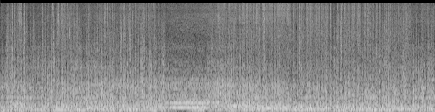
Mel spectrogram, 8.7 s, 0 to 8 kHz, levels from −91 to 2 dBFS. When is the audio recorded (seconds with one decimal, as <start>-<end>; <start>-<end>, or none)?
0.0-8.7

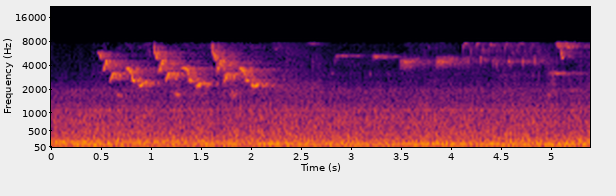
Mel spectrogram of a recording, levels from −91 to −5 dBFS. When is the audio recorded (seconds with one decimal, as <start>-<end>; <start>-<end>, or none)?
0.0-1.2; 3.4-4.4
